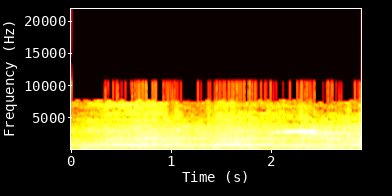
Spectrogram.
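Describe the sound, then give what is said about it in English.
A large crowd in a square shouts and jeers at Mr. Berlusconi's arriving motorcade, calling him a buffoon and a mafioso and demanding his resignation; a dense, loud roar of many voices with no pauses, rising into scattered yells and cries throughout. “They shouted insults, calling him a buffoon and a mafioso, and demanded his resignation.”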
